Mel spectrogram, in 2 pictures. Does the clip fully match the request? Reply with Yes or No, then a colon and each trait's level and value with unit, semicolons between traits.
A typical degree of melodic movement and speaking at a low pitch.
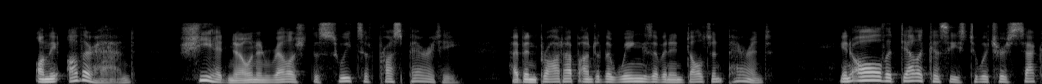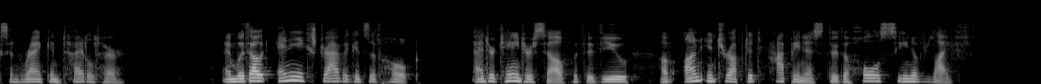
Yes: average, 4.4 semitones; low, 125 Hz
